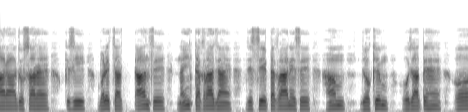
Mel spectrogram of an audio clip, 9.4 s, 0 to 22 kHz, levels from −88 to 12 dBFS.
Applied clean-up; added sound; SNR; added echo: none; none; none; none.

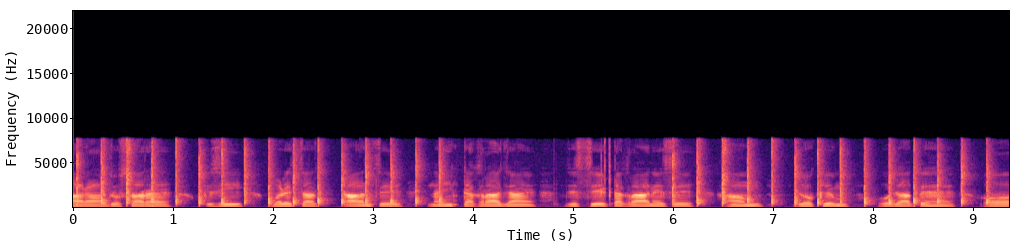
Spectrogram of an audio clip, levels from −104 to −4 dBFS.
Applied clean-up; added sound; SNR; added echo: none; Clapping; 5 dB; none.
